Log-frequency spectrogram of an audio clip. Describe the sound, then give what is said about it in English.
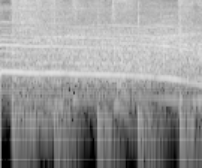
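Audience cheering and whooping at a live event, with one long, sustained whoop that slides slowly downward in pitch over a bed of crowd noise. “Whoa. The audience got big. They were so excited. It's growing and growing.”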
